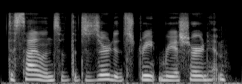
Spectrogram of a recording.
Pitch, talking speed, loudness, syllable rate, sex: 200 Hz, 200 wpm, -18 LUFS, 6.5 syllables/s, female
